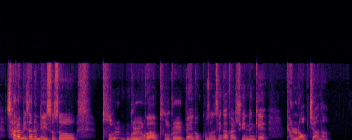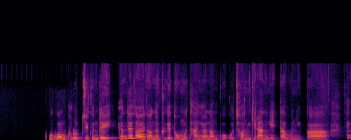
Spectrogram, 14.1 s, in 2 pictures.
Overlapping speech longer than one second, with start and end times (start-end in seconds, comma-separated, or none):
none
